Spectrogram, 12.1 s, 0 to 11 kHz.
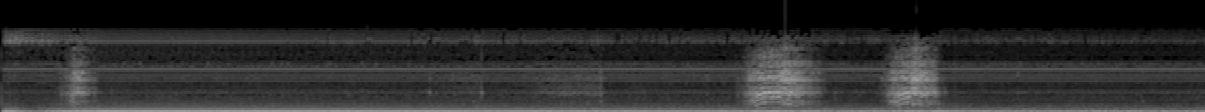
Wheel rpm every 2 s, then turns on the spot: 0, 0, 0, 10, 20, 0.
none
